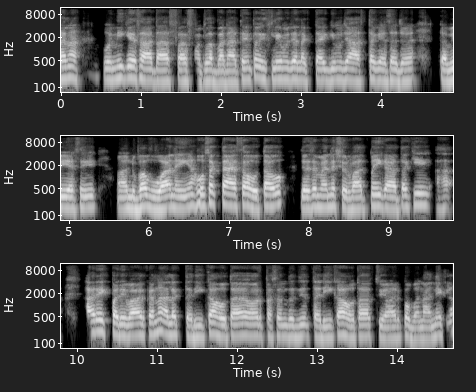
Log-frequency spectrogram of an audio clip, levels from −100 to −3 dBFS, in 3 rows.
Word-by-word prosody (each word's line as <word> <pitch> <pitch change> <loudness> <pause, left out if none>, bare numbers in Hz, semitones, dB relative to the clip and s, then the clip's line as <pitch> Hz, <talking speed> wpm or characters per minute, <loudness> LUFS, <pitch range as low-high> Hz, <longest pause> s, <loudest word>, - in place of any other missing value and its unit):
है 165 - +3
ना, 175 -2 -1 0.3
उन्हीं 155 +3 -1
के 175 -1 +3
साथ 155 -4 +2
आस-पास 140 0 0
मतलब 145 +1 -1
बनाते 135 +2 0
हैं। 155 - -4
तो 180 - -1
इसलिए 160 0 -2
मुझे 160 0 0
लगता 150 0 -3
है 150 - 0
कि 150 - -4
मुझे 155 0 -4
आज 145 -2 +1
तक 160 -2 0
ऐसा 150 +1 -2
जो 145 +1 -3
है, 150 - -3 0.4
कभी 150 +2 +2
ऐसे 150 +1 -1
ही 160 - -2 0.3
अ, - - -1
अनुभव 150 +3 +4
हुआ 145 +2 +6
नहीं 155 -1 0
है। 175 - -1
हो 175 - +2
सकता 200 0 +3
है 175 - +6
ऐसा 175 +2 +2
होता 155 0 +4
हो 195 +3 +2 0.2
जैसे 150 +2 +2
मैंने 165 +1 -1
शुरुआत 145 -2 0
में 175 - +1
ही 175 - +1
कहा 150 -2 +3
था 165 - -1
कि 185 -1 -1
ह 155 +1 -8 0.4
हर 190 +3 +3
एक 200 -1 +1
परिवार 160 -1 +3
का 175 - -1
ना 210 +5 -1
अलग 170 -1 +1
तरीक़ा 145 +5 -1
होता 155 0 +2
है 165 - +1
और 155 0 0
पसंदीदा 150 +1 -4
तरीक़ा 140 +4 -1
होता 150 0 0
है 150 - 0
त्योहार 135 -1 -3
को 140 - -2
बनाने 130 +4 -4
का। 180 +5 -10
155 Hz, 255 wpm, -23 LUFS, 145-165 Hz, 0.4 s, हुआ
